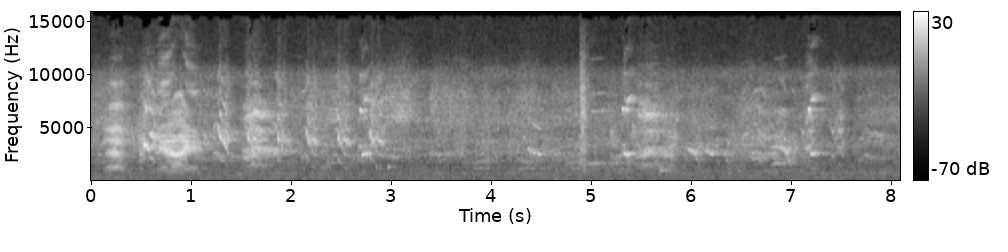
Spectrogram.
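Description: Common hill myna calling: a quick string of short whistled and chattering notes for the first three seconds or so, then scattered single calls, several falling in pitch.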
